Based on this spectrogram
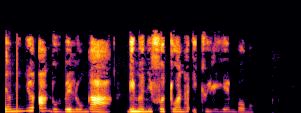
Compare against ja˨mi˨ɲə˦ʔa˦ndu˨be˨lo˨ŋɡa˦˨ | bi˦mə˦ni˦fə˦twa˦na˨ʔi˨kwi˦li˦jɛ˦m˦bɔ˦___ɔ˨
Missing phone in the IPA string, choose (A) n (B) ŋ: B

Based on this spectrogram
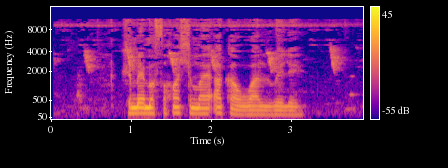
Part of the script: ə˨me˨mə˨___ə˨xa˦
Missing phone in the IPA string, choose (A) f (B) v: A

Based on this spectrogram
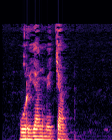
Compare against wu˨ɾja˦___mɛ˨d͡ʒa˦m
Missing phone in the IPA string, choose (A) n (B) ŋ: B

